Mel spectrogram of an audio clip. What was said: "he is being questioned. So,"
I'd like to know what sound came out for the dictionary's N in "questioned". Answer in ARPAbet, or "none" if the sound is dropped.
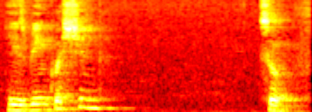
N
